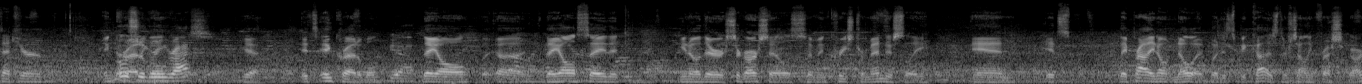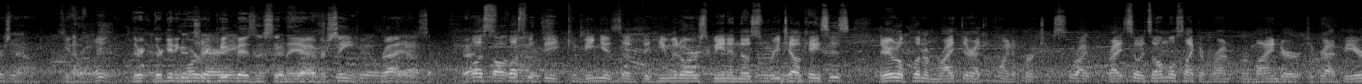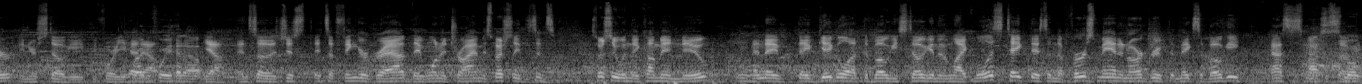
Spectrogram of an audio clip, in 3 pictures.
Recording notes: Las Vegas PGA Show Interviews. I was a little nervous about how the audio would come out, but that’s is why you invest, heavily at times, in solid equipment! We had a blast walking the floor of the show at the Venitian and at the last minute, I decided to grab our audio recorder and bring it along. The audio came out great.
